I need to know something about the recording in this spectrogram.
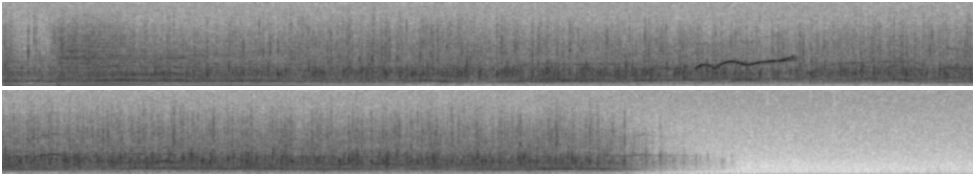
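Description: Studio audience applauding and cheering at the end of a song, over the band's final held chord for the first three seconds; the applause fades out about twelve seconds in.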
